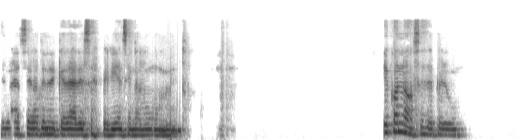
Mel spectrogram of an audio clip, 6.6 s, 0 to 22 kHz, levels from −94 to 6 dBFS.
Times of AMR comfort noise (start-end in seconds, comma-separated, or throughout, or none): none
